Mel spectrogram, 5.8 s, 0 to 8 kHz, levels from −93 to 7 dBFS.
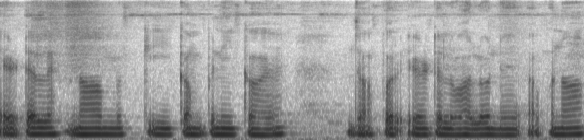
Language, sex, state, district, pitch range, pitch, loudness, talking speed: Hindi, male, Uttar Pradesh, Muzaffarnagar, 125-140 Hz, 130 Hz, -16 LUFS, 135 wpm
